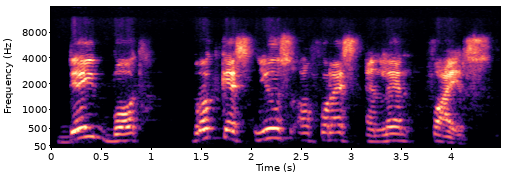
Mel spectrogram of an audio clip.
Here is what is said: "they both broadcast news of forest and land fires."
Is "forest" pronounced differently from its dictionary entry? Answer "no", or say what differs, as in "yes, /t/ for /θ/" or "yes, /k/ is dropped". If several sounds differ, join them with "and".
no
